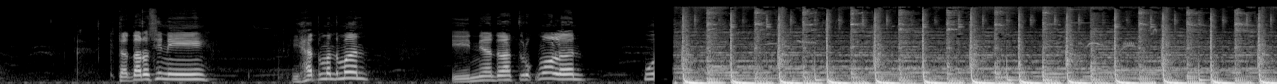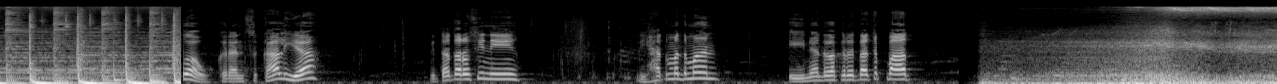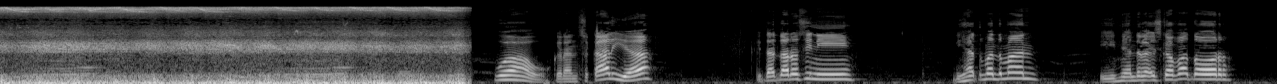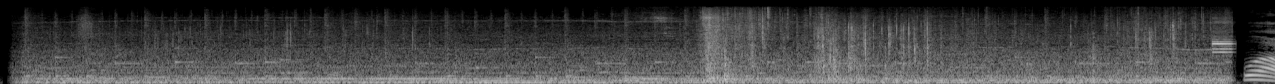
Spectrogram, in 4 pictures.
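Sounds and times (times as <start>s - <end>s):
background music: 6.8s - 14.6s, 38.4s - 46.6s
crunching rush of dirt and rock: 9.6s - 12.2s, 23.1s - 30.3s, 38.4s - 50.7s
excavator running: 22.6s - 30.3s, 38.4s - 50.7s
high-speed train passing: 22.6s - 30.3s, 38.4s - 45.3s
small crackles: 39.6s - 42.9s, 45.3s - 50.6s.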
